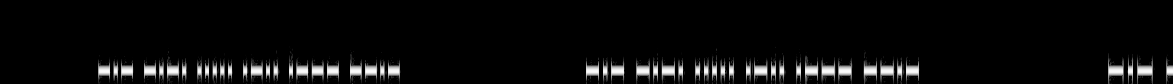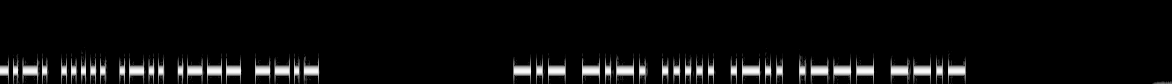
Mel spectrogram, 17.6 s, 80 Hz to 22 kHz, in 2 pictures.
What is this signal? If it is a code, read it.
Morse code, heard as a keyed tone, about 35 wpm, 700 Hz. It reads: KC5LJQ KC5LJQ KC5LJQ KC5LJQ
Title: Speed Racing - USA 2x3 Call Signs 28wpm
